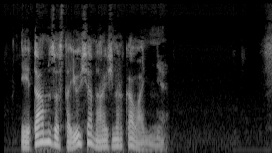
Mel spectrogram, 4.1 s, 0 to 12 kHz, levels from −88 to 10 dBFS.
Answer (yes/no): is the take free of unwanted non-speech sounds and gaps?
yes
